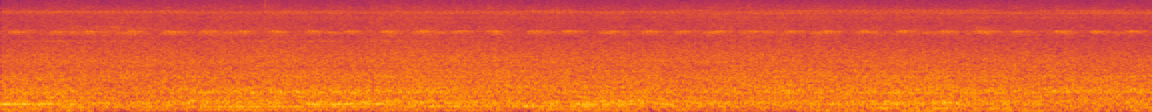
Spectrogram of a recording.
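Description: Norfolk Southern diesel-electric freight locomotive and double-stack intermodal train, a steady heavy rumble of engine drone and rolling cars.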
